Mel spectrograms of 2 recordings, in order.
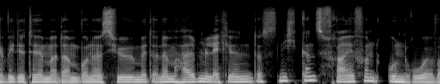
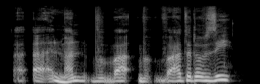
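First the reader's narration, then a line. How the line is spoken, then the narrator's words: Stammer. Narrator (German): stammelte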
